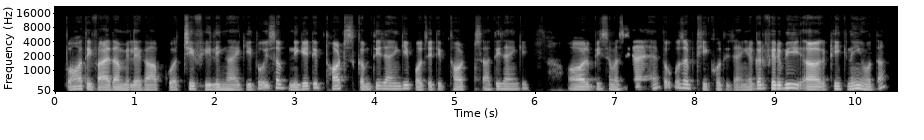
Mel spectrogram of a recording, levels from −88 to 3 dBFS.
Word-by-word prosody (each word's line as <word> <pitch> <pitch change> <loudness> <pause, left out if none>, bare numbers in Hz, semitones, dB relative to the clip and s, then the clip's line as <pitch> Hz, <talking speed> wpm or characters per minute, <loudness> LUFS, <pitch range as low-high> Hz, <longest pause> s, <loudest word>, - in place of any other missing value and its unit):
बहुत 125 +4 0
ही 120 - +5
फ़ायदा 100 +1 +5
मिलेगा, 100 -1 -1
आपको 100 0 -4
अच्छी 115 +7 0
फीलिंग 110 0 -1
आएगी। 100 +1 -2
तो - - -2
ये - - -2
सब 170 -2 -1
नेगेटिव 125 - +1
थॉट्स 135 +1 +3
कमती 115 +4 0
जाएँगी, 135 +1 0
पॉज़िटिव 105 +3 -1
थाट्स 115 0 -2
आती 110 +3 -3
जाएँगी। 115 -9 -5 0.5
और 115 0 +4
भी 120 - -2
समस्याएँ 110 0 -2
हैं, 155 +4 -6
तो - - -6
वो - - -2
सब 165 -2 +1
ठीक 115 -3 -5
होती 100 -3 -6
जाएँगी। 95 +4 -7
अगर 150 +6 0
फिर 150 -2 +5
भी 170 +1 +3
अ, 115 -5 +8
ठीक 125 -1 -2
नहीं 140 +4 +2
होता, 110 - -4
115 Hz, 205 wpm, -25 LUFS, 105-130 Hz, 0.5 s, अ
